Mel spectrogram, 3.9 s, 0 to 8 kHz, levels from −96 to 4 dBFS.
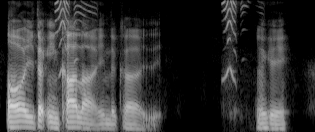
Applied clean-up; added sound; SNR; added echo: neural mask model Resemble Enhance denoiser.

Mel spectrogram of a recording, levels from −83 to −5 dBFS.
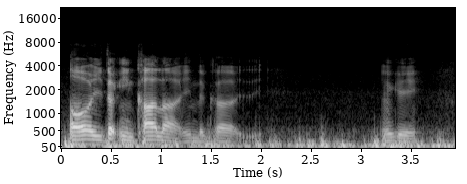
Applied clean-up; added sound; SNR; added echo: none; none; none; none.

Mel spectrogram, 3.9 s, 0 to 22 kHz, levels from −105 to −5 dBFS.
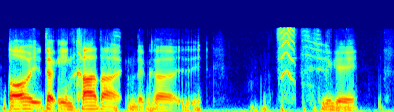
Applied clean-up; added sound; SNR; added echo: neural diffusion model UNIVERSE++.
